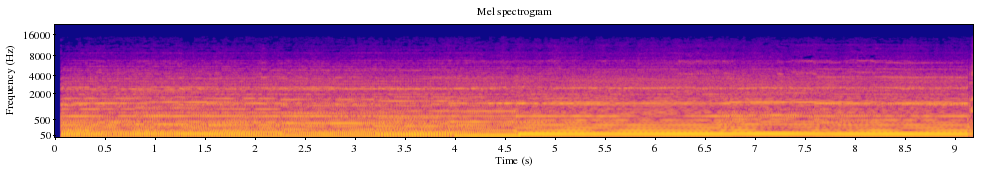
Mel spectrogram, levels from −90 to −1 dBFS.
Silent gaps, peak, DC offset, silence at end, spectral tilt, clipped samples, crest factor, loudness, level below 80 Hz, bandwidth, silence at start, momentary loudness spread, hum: none; -4 dBFS; under 0.1%; 0 s; -7 dB/octave; under 0.1%; 10 dB; -16 LUFS; -20 dBFS; 7.4 kHz; 0.05 s; 3 LU; none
